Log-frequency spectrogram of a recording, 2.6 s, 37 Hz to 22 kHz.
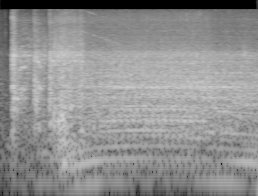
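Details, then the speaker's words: Toyota 1AR-FE four-cylinder after oil change, restarted and warmed about five minutes: cranks, catches quickly, settles into steady even idle, quieter than before with much less valve clacking; normal idle. "let it warm up about five minutes and if you notice compared to what it was doing before the overall engine is somewhat quieter too you don't hear the valves clacking as much it's quieter than it was"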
